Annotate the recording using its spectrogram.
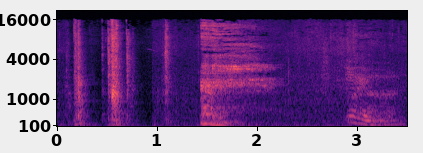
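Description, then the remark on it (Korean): A few sharp metallic clicks, like a latch being worked, then a metal container door swings open with two drawn-out, grinding creaks, opened after 5:30 by a supervisor wearing an olive-drab work jacket. “5시 반이 지났을 때 소장이 평소에는 답답해 입지 않는다는 국방색 작업복 점퍼를 걸쳐 입고 컨테이너의 문을 열었다.”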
